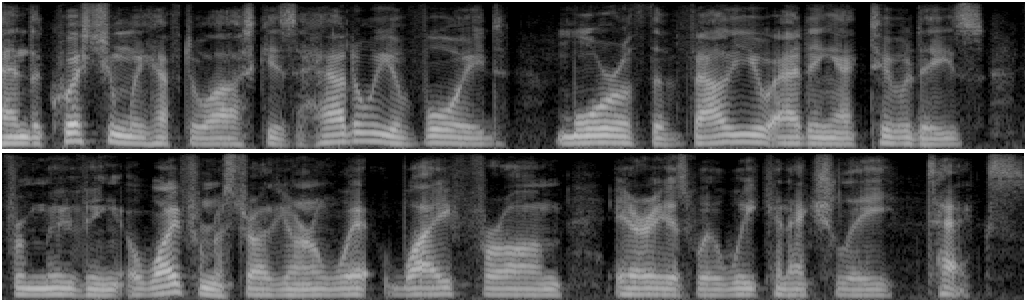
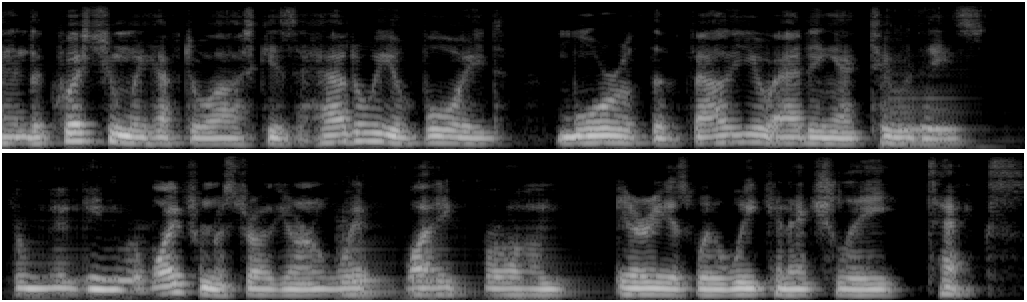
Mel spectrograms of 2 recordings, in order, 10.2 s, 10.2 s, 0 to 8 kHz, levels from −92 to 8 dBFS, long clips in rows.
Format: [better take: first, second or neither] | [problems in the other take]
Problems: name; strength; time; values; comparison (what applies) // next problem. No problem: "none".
first | noise reduction (neural mask model DeepFilterNet 3)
